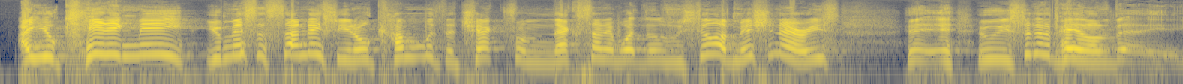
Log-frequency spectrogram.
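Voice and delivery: hammed-up outrage at people skipping the check; mock outraged rant. Preacher imitating his own first thought, hammed-up outrage. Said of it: "what my first thought was".

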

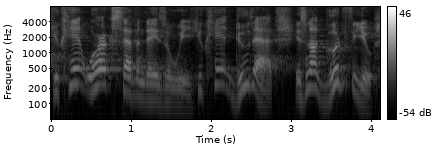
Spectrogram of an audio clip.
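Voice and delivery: usual speaking voice

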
